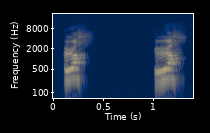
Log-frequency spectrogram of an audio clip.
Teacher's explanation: আমরা প্রথমে র বলে হ বলে ছেড়ে দিব রহ রহ কারণ র হলো অল্প প্রাণ ধ্বনি অল্পপ্রাণ ধ্বনির উচ্চারণের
